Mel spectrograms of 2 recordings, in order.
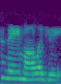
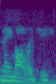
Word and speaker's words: Neimology: It's Neimology. It just has a Latin spelling because you can't trademark a common word like name. And so I spelt it how name is said in Latin, which is N-E-I-M, but I still pronounce it Neimology.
